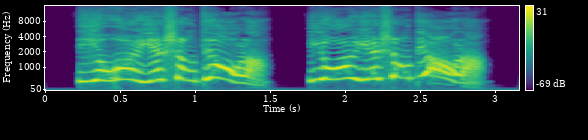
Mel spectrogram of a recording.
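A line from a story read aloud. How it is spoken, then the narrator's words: Alarmed shouting. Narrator (Chinese): 老厨子一声喊起，几乎是发现了什么怪物似的，大叫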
